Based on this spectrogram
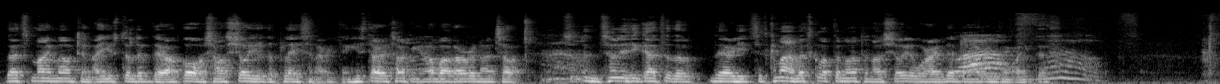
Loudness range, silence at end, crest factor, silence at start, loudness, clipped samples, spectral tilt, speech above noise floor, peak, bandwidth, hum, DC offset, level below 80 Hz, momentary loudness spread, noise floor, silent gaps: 3 LU; 0 s; 18 dB; 0.05 s; -18 LUFS; under 0.1%; -7.5 dB/octave; 27 dB; -2 dBFS; 11 kHz; none; under 0.1%; -42 dBFS; 10 LU; -44 dBFS; none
